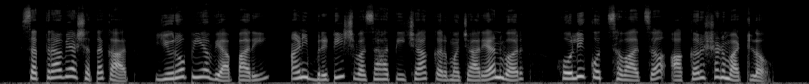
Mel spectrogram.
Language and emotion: Marathi, neutral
